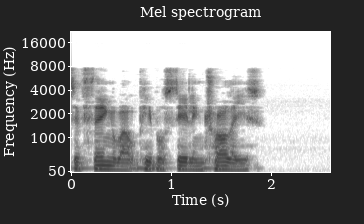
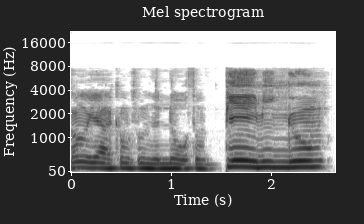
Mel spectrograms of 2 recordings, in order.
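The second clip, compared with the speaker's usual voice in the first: loud, higher mock Birmingham accent; 4 semitones higher, 5 dB louder than usual. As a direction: tease with a broad Birmingham accent. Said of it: "start talking with a Birmingham accent".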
